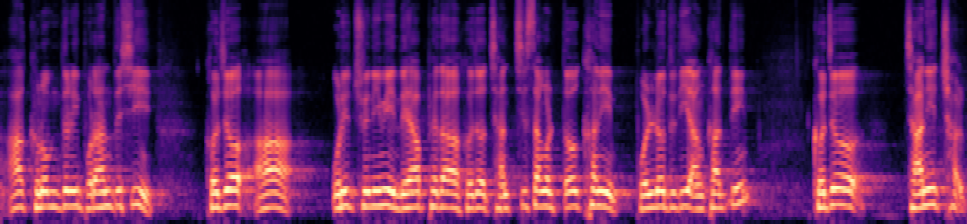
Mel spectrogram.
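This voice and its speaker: Pastor doing folksy North Korean dialect psalm reading; slightly raised, smooth, hall reverb. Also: male voice, high-pitched, a little mellow, natural voice. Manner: folksy, drawling, playful.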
